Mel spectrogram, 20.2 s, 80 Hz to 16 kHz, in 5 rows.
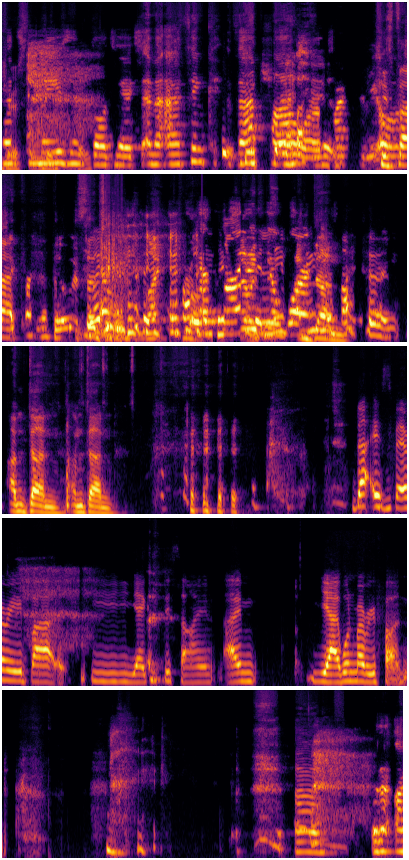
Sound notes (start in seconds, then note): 2.8 all chattering indistinctly; 9.6 all chuckling; 17.2 all chuckling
